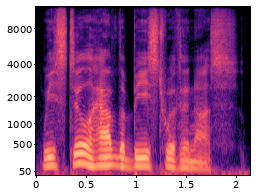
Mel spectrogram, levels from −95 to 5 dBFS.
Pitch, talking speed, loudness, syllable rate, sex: 115 Hz, 195 wpm, -15 LUFS, 4.2 syllables/s, male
